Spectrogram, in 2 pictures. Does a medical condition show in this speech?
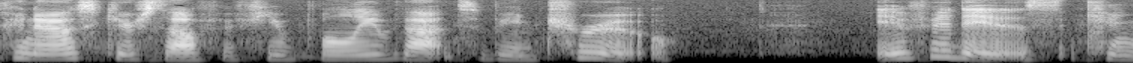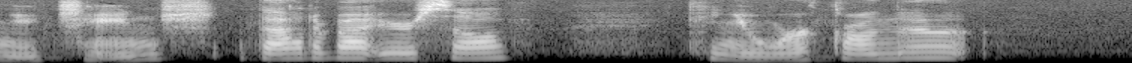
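Yes: cleft lip and palate; congenital, past surgeries, wears hearing aids; clear speech.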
